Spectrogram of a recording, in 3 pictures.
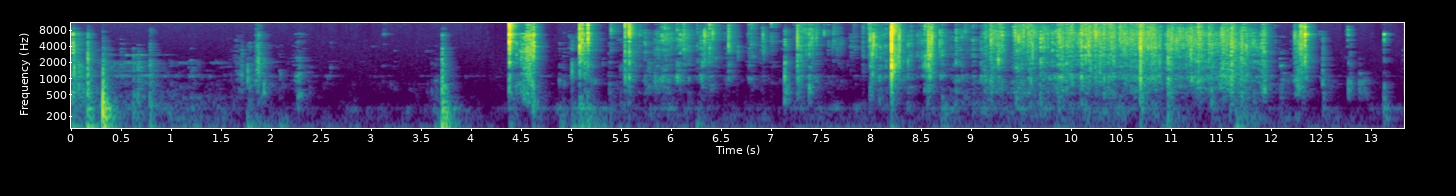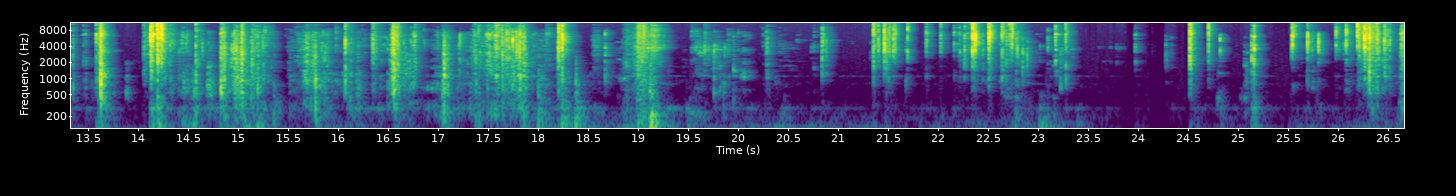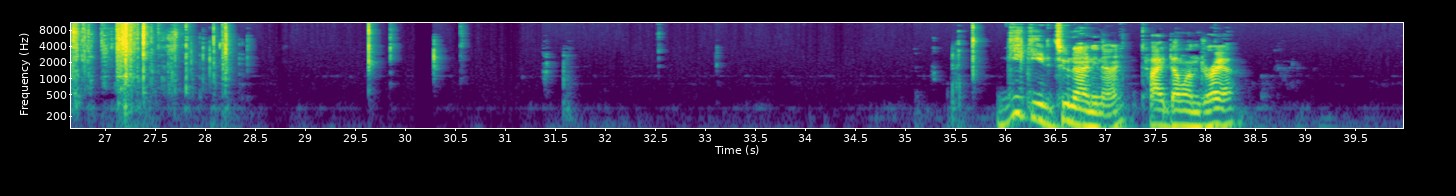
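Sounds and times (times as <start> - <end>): wrappers crinkling and tearing: 5.4 - 12.6, 13.5 - 23.3, 25.6 - 28.4.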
